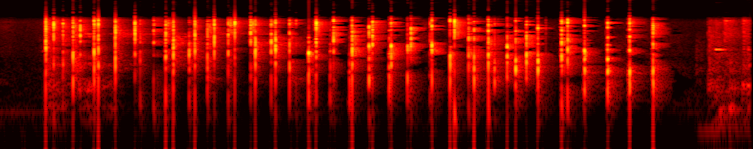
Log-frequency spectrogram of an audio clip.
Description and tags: golf clap
Me and some friends clapped into a microphone. This kind of sound is when you don't exactly want a standing ovation but you still need a clap. A bit like at a school assembly where they don't really do much but everyone still has to clap, or if they are the kinds of people who don't really go crazy over anything.
echo, applause, hand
